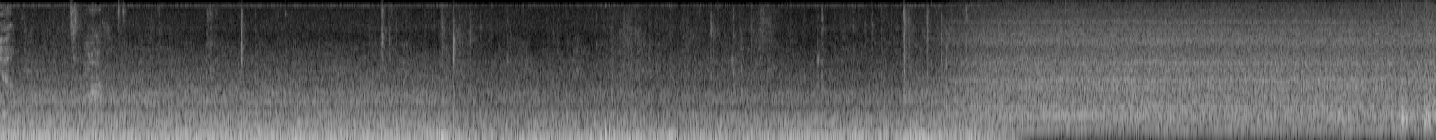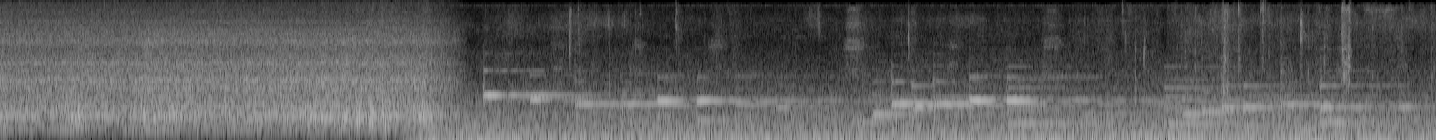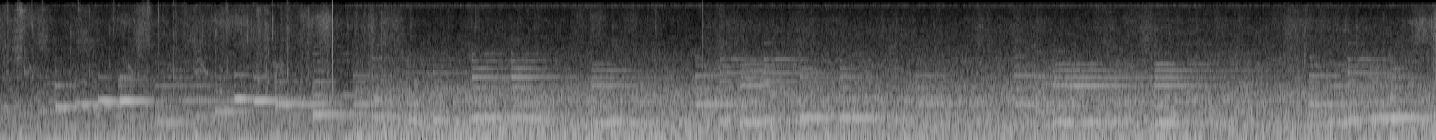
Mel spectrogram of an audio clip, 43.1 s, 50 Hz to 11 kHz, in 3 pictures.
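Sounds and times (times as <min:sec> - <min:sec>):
vehicle rumble: 0:00.0 - 0:43.0
simple background music: 0:19.0 - 0:43.0.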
